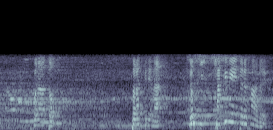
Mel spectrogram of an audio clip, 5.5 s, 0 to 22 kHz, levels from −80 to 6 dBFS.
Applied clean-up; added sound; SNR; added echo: none; none; none; reverberation time 0.8 s.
